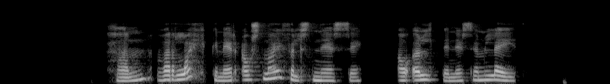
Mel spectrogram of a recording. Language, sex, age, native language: Icelandic, female, 30-39, Icelandic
